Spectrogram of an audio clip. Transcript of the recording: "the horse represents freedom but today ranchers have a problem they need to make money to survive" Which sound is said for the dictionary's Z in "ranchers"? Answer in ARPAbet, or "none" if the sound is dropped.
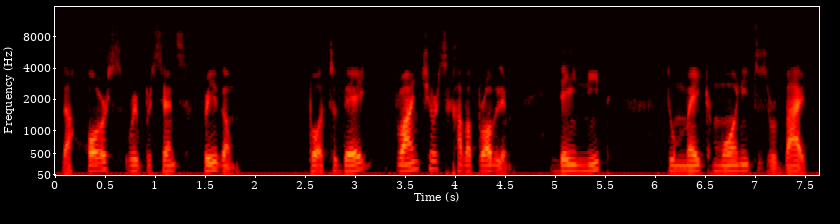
S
